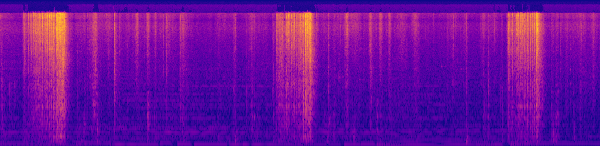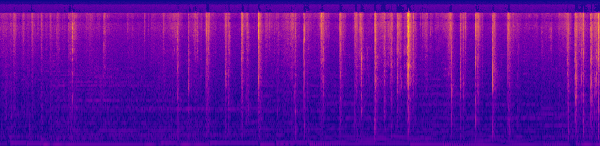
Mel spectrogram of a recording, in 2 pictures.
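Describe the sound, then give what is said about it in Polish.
Tarot cards being shuffled in rapid, papery riffles and flicks, with three louder bursts early on and softer, continuous card clatter afterward. No talking. “teraz karty Tarota.”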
